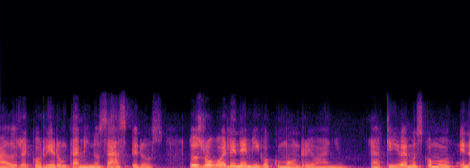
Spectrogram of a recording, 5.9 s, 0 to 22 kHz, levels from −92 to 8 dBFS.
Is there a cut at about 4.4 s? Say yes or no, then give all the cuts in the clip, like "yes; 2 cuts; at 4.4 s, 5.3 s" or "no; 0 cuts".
yes; 1 cut; at 4.4 s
